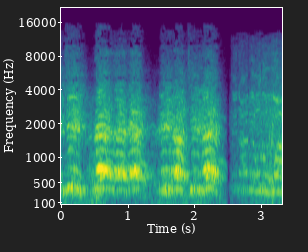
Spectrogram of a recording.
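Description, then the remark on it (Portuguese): A large crowd celebrating Chile's World Cup qualification chants and cheers in loud, rhythmic bursts, many voices rising together in a repeated phrase, with the roar continuing after a brief dip. “Acaba o jogo, o Chile está na Copa, vamos ouvir a farra da comemoração pela vaga conquistada.”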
